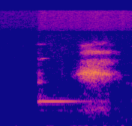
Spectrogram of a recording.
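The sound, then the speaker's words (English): A short two-note electronic chime, a steady lower tone followed by a brighter, higher one, like a phone app notification, sounding clearly on its own with no talking. “You heard that thing? That's the notification.”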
